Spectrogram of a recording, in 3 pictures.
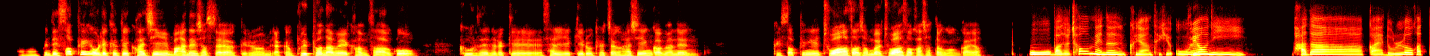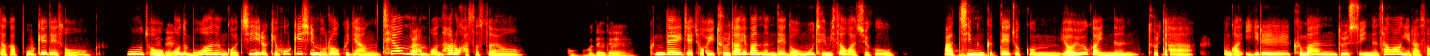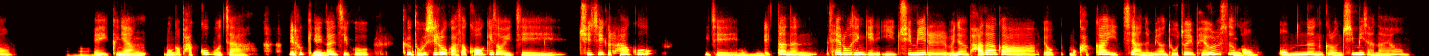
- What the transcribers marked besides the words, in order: other background noise; laugh; laughing while speaking: "이렇게"
- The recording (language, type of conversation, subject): Korean, podcast, 작은 집에서도 더 편하게 생활할 수 있는 팁이 있나요?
